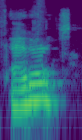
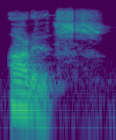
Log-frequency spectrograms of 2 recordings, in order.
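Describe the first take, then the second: First: The first vowel is an 'eh' sound. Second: The first vowel is an 'ah' sound. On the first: This is the ordinary form of the word. "the eretz is heightened" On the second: This is the form used at a pause. "heightened to aretz"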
